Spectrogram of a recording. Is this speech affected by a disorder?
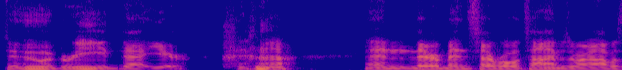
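Yes: ALS.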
